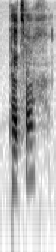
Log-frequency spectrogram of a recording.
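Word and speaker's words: פֶּתַח: Petach, so accent on the penultima, gate, or opening the entrance of a house, for example.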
